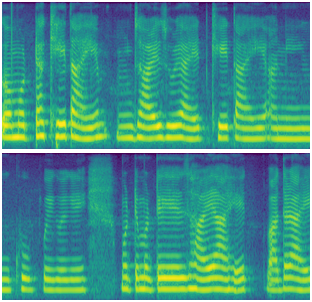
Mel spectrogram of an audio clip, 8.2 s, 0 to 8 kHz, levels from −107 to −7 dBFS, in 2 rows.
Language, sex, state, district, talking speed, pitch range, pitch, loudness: Marathi, female, Maharashtra, Nagpur, 140 wpm, 215-235 Hz, 225 Hz, -15 LUFS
